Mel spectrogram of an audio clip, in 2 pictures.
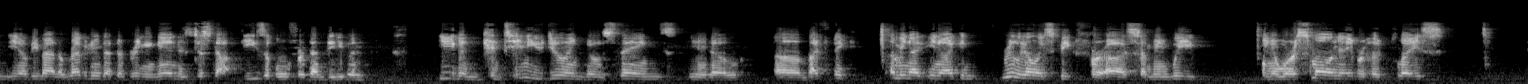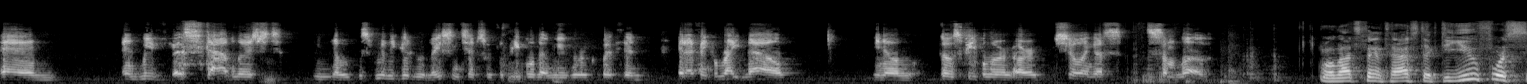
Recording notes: using basic methods of recording the interviews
